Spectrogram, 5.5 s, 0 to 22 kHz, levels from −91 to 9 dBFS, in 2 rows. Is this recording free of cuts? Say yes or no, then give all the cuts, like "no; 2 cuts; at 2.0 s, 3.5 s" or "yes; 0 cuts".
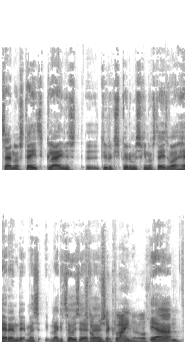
yes; 0 cuts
